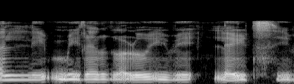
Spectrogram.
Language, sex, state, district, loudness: Kannada, female, Karnataka, Bidar, -14 LUFS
